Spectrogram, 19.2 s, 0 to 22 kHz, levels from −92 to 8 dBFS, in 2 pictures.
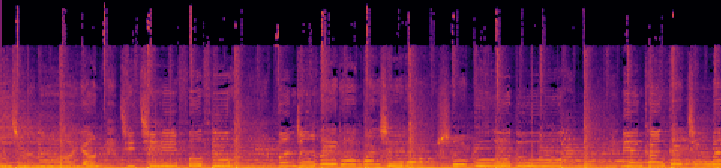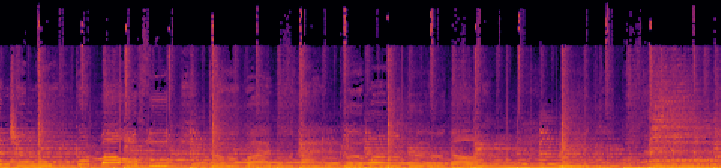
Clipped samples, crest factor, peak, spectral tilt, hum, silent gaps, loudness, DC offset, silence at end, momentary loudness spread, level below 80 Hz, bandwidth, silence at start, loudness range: under 0.1%; 14 dB; 0 dBFS; -6 dB/octave; none; none; -16 LUFS; under 0.1%; 0 s; 4 LU; -20 dBFS; over 20 kHz; 0 s; 2 LU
